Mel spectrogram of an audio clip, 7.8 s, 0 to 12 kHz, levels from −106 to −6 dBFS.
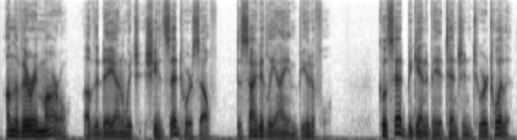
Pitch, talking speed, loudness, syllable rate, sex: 95 Hz, 200 wpm, -20 LUFS, 6.3 syllables/s, male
